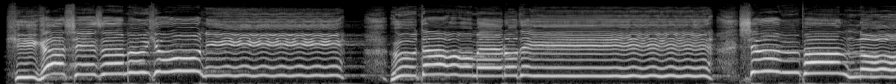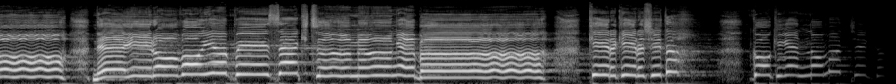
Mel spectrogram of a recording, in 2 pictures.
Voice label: Mix Dyn EQ MB Comp Vo On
